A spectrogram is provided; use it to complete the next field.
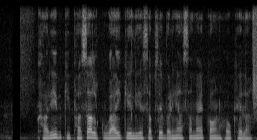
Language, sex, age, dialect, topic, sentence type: Bhojpuri, male, 36-40, Western, agriculture, question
